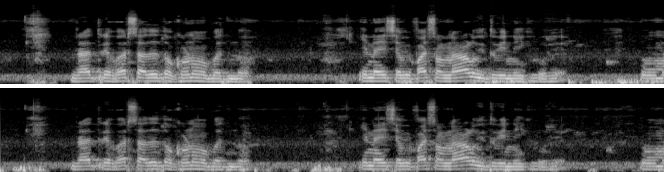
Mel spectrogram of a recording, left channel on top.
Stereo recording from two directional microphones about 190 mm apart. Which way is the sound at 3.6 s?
10° left (ahead or behind).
